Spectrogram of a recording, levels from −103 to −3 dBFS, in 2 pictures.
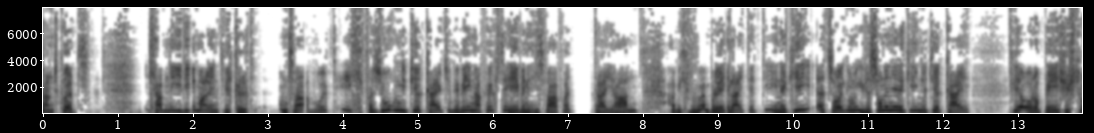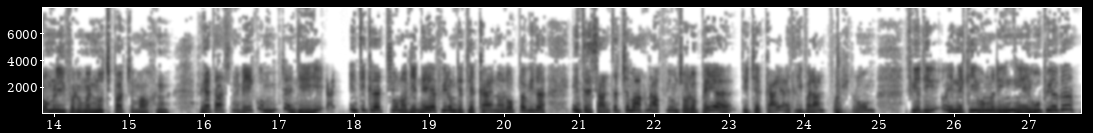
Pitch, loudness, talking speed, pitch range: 230 Hz, -20 LUFS, 160 wpm, 210-255 Hz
